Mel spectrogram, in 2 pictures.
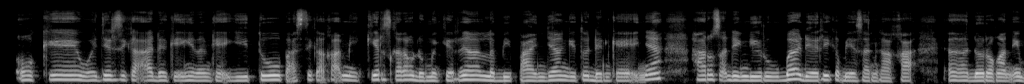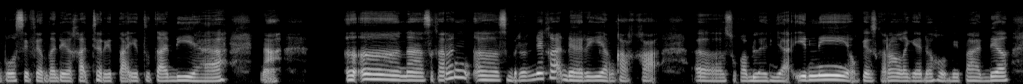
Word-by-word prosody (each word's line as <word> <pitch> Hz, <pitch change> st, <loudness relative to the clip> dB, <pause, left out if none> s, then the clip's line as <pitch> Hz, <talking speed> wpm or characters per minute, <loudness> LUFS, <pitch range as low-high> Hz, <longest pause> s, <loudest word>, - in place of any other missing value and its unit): Oke. 215 Hz, +2 st, 0 dB
Wajar 195 Hz, +3 st, 0 dB
sih 205 Hz, -1 st, -4 dB
Kak, 200 Hz, -, -1 dB, 0.2 s
ada 185 Hz, 0 st, 0 dB
keinginan 180 Hz, -1 st, -1 dB
kayak 170 Hz, 0 st, -4 dB
gitu, 205 Hz, +4 st, +3 dB
pasti 210 Hz, -1 st, -2 dB
Kakak 205 Hz, +1 st, -2 dB
mikir 215 Hz, +3 st, 0 dB
sekarang 210 Hz, +1 st, 0 dB
udah 175 Hz, -, +1 dB
mikirnya 200 Hz, +5 st, +2 dB
lebih 175 Hz, -2 st, +1 dB
panjang 180 Hz, +3 st, 0 dB
gitu 205 Hz, +3 st, -1 dB
dan 170 Hz, -3 st, -1 dB
kayaknya 220 Hz, +10 st, 0 dB, 0.2 s
harus 215 Hz, -1 st, -1 dB
ada -, -, -1 dB
yang 190 Hz, -, +3 dB
dirubah 185 Hz, +5 st, +3 dB
dari 185 Hz, +2 st, +3 dB
kebiasaan 175 Hz, -4 st, -2 dB
Kakak, 160 Hz, +2 st, -4 dB, 0.3 s
eee, 185 Hz, -1 st, -1 dB
dorongan 175 Hz, -1 st, +2 dB
impulsif 175 Hz, 0 st, -1 dB
yang 160 Hz, -2 st, -3 dB
tadi 160 Hz, +1 st, 0 dB
Kakak 170 Hz, -, -4 dB
cerita 170 Hz, -2 st, -3 dB
itu 170 Hz, 0 st, -4 dB
tadi 170 Hz, +2 st, +1 dB
yah. 160 Hz, +4 st, -2 dB, 0.3 s
Nah -, -, -2 dB, 0.7 s
heeh, 230 Hz, -4 st, +4 dB
nah 190 Hz, -1 st, +1 dB
sekarang, 275 Hz, -, -1 dB
eee, 205 Hz, -1 st, +1 dB
sebenernya 190 Hz, +4 st, 0 dB
Kak, 300 Hz, -3 st, 0 dB
dari 185 Hz, -2 st, +1 dB
yang 170 Hz, -, -4 dB
Kakak, -, -, -5 dB, 0.4 s
eee, 165 Hz, -3 st, -3 dB
suka 170 Hz, +1 st, -6 dB
belanjain 170 Hz, +3 st, -1 dB
nih, 210 Hz, -2 st, +7 dB
oke 175 Hz, -, -3 dB
sekarang 175 Hz, +1 st, -3 dB
lagi 165 Hz, 0 st, -2 dB
ada 165 Hz, -, -3 dB
hobi 165 Hz, -2 st, -4 dB
padel, 180 Hz, +3 st, -1 dB
185 Hz, 165 wpm, -22 LUFS, 170-205 Hz, 0.7 s, nih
